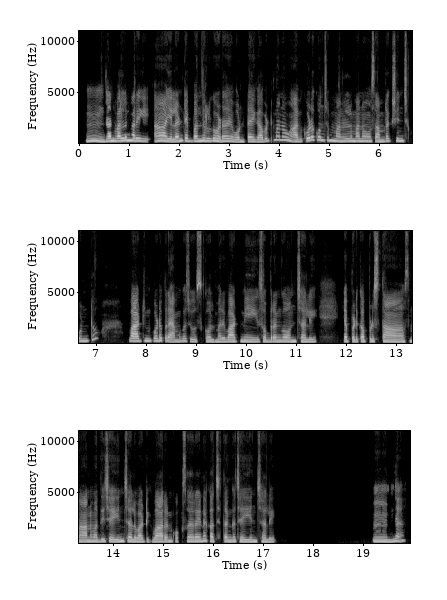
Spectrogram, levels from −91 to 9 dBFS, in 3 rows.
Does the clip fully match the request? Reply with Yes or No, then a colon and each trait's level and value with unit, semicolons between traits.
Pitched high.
Yes: high, 215 Hz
